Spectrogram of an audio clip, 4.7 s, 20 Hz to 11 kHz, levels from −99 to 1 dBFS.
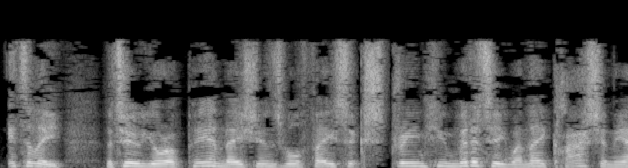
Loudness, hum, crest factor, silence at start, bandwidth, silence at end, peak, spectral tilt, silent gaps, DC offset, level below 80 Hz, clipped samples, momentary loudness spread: -22 LUFS; none; 16 dB; 0.05 s; 8.8 kHz; 0 s; -6 dBFS; -4 dB/octave; none; under 0.1%; -64 dBFS; under 0.1%; 5 LU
